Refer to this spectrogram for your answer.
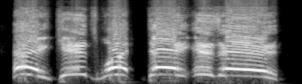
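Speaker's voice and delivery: loud, drawn-out, booming, slow, high cartoon-style call. Opening a segment by calling out to kids: SpongeBob SquarePants intro voice. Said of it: "the beginning of SpongeBob SquarePants when I say that".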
